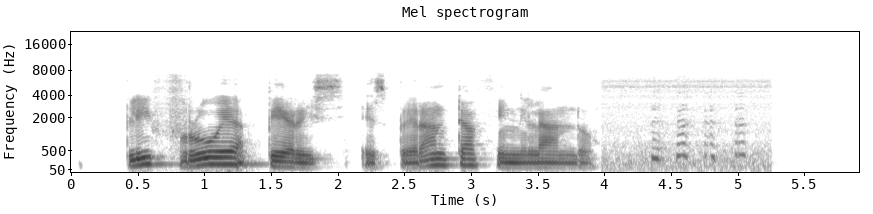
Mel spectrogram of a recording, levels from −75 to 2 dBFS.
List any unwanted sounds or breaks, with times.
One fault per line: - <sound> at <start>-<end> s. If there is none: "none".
- laugh at 4.3-5.1 s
